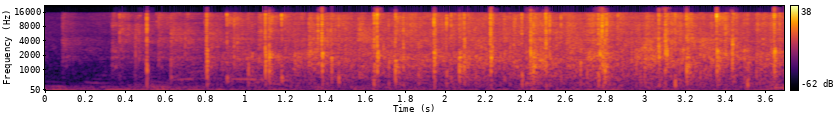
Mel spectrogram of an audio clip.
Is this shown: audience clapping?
yes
